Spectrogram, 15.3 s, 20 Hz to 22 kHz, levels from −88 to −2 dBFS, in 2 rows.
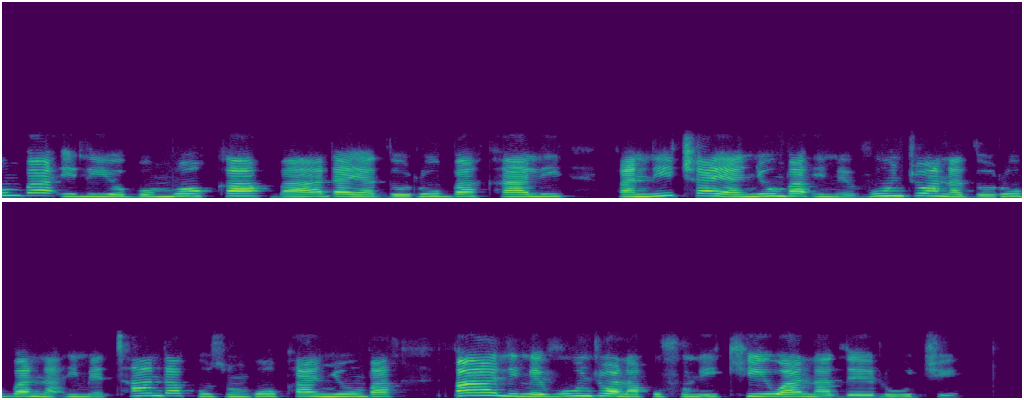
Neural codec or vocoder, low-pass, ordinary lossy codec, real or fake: autoencoder, 48 kHz, 128 numbers a frame, DAC-VAE, trained on Japanese speech; 7.2 kHz; Opus, 32 kbps; fake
